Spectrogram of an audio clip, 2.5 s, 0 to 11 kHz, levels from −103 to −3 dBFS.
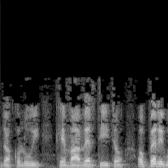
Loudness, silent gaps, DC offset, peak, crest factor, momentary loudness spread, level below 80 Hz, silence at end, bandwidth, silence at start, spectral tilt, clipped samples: -29 LUFS; none; under 0.1%; -10 dBFS; 18 dB; 9 LU; -60 dBFS; 0 s; 6.2 kHz; 0 s; -7.5 dB/octave; under 0.1%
